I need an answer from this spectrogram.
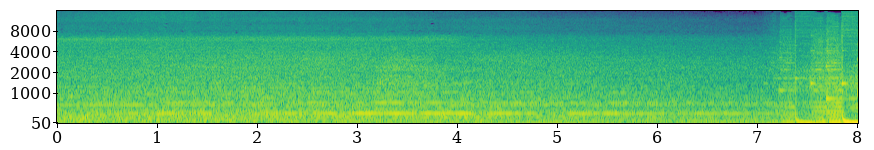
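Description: ICE T electric multiple unit pulling out of the station, its traction equipment giving a steady electric whine over the rolling of the wheels on the rails. About seven seconds in, loud electronic dance music cuts in and takes over.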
